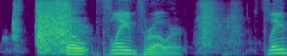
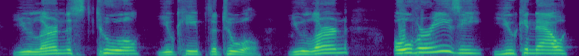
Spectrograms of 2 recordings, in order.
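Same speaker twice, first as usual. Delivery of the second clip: slow, weighty ad slogan; slow commercial slogan; 3 semitones higher, slower than usual. Retold or imitated. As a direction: read it like a slow TV ad. Quoting the DeVry commercial.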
